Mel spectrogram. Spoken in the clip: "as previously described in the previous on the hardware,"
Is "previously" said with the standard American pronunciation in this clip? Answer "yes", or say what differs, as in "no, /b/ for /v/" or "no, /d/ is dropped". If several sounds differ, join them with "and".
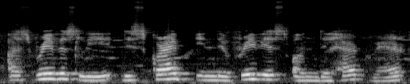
yes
